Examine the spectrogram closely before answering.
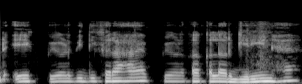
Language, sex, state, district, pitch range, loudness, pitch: Hindi, male, Jharkhand, Ranchi, 135-145 Hz, -16 LUFS, 140 Hz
